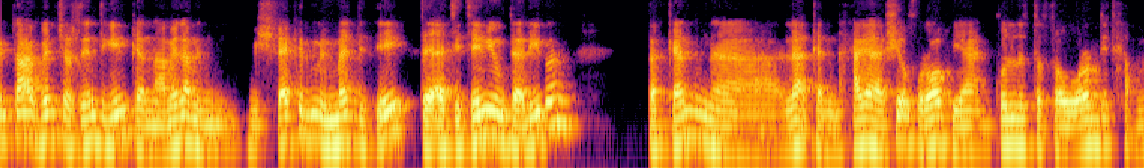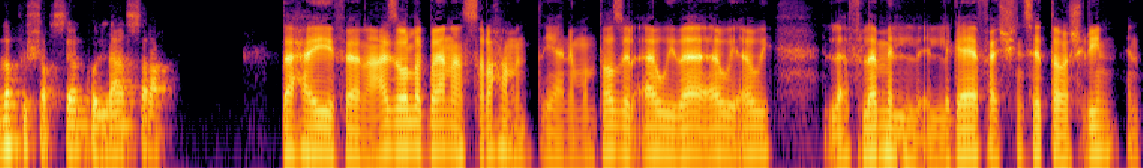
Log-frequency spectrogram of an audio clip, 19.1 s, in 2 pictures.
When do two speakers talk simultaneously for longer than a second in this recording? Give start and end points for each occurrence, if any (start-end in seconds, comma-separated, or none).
none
